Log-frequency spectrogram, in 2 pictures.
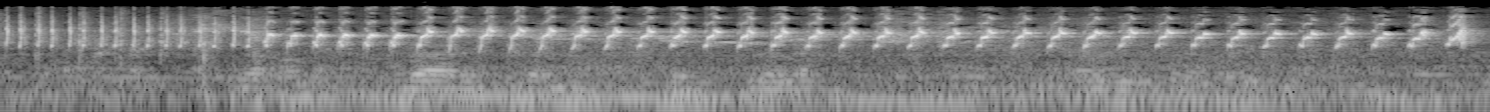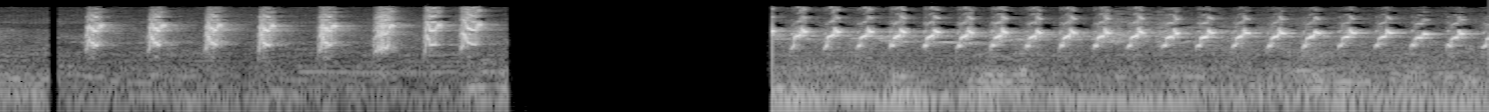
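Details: Varied budgerigar song used to tutor other birds: a long run of quick, regular chattering notes around four per second, a short pause, a brighter burst of sharper notes, then silence before the rapid chatter resumes.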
